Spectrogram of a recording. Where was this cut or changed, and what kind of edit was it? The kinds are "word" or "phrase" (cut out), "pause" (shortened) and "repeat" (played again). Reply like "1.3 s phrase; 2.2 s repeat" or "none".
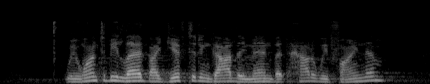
none

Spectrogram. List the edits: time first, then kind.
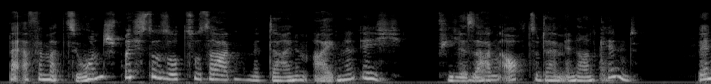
none

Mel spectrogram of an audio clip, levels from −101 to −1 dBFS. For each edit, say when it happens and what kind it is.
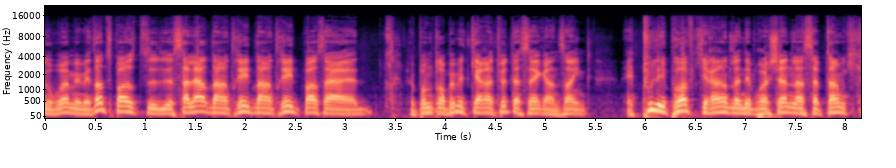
2.1 s repeat; 5.5 s pause

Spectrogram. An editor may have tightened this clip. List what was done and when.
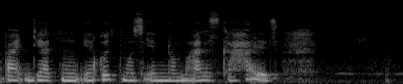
0.9 s word; 1.4 s word

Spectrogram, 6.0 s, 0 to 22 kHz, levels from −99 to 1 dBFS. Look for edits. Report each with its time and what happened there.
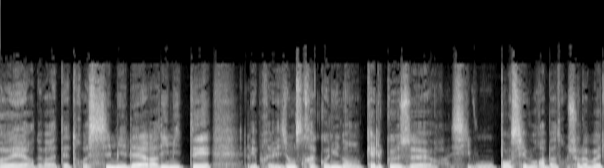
1.6 s phrase; 2.5 s phrase

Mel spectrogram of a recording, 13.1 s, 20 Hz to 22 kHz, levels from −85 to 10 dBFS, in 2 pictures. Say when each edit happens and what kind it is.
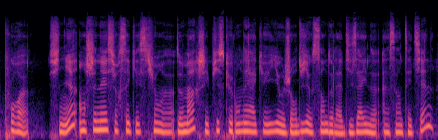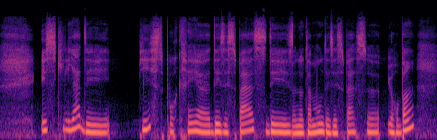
2.6 s word; 5.2 s phrase; 10.9 s word

